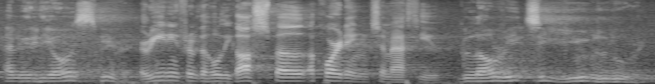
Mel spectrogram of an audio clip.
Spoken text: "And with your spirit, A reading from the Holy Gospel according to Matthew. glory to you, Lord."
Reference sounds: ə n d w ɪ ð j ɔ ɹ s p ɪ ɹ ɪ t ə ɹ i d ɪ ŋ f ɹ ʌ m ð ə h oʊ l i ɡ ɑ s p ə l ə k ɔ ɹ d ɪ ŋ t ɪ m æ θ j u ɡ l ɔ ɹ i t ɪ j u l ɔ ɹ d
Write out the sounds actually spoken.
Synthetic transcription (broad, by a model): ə n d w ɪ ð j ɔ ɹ s p ɪ ɹ ɪ t ɹ i d ɪ ŋ f ɹ ʌ m ð ə h oʊ l i ɡ ɑ s p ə l ə k ɔ ɹ d ɪ ŋ t ɪ m æ θ j u ɡ l ɔ ɹ i t ɪ j u l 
